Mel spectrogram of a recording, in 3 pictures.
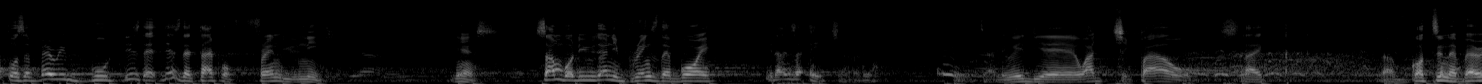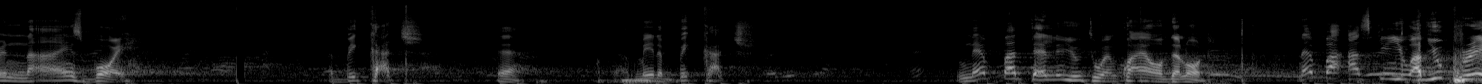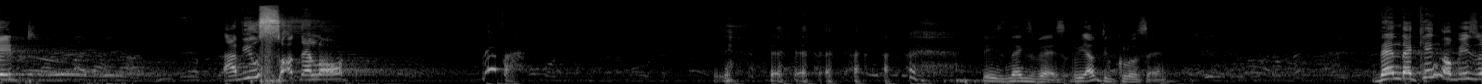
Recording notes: Preached at The Qodesh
